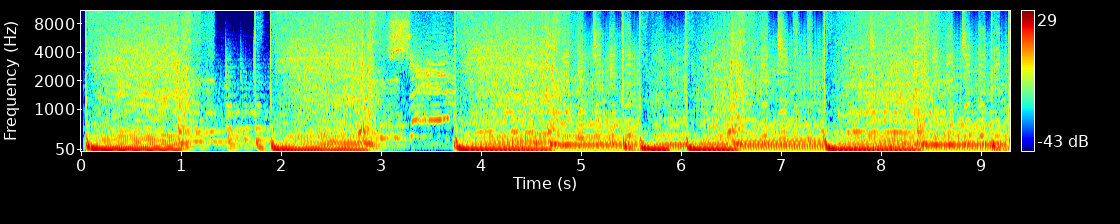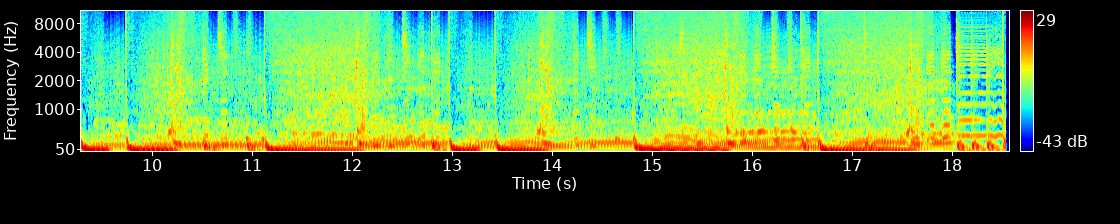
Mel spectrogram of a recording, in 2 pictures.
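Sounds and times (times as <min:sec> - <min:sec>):
dubstep music: 0:00.0 - 0:18.5.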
